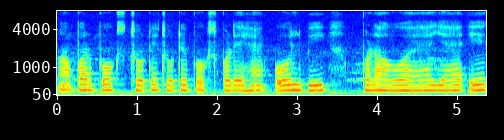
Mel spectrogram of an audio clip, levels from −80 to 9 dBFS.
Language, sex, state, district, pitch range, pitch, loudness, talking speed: Hindi, female, Bihar, Samastipur, 180-190 Hz, 185 Hz, -15 LUFS, 170 wpm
